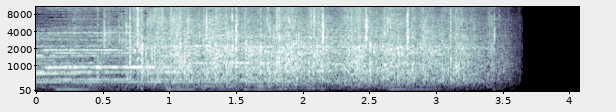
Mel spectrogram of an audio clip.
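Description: Audience applauding in a hall, rising as the last notes of orchestral music fade in the first second. The applause cuts off abruptly near the end.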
